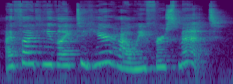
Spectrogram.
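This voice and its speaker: A woman's voice: extremely high pitch, normal speed, vocal fry, roomy sound, pitched above the performer's own voice, full character voice. A woman voicing a friendly big female otter who chatters in a breezy, informal way in a storybook reading. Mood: concerned.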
